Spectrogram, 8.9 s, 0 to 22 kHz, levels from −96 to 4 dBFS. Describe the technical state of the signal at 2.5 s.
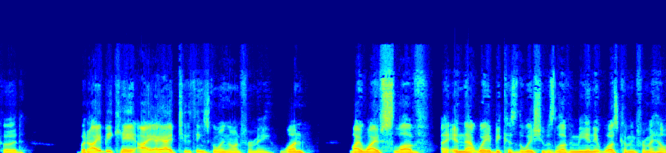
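At 2.5 s the speech signal is intact, with no audible technical fault at that moment.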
